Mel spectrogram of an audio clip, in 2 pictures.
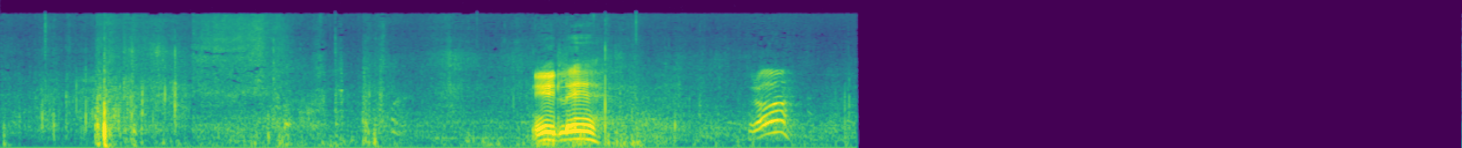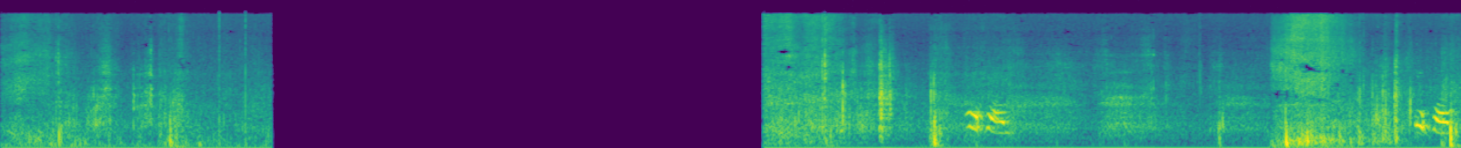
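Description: Skis land with a thump on deep snow.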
